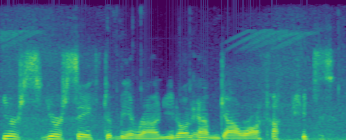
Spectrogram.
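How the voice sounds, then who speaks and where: A man's voice: mid-range voice, expressive, normal speed, darkish tone, a little hiss or hum. A man co-hosting a livestream, chatting casually and hesitantly, often laughing. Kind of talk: casual chat.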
